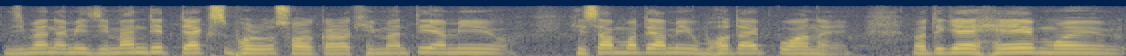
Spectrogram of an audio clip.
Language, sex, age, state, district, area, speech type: Assamese, male, 18-30, Assam, Golaghat, urban, spontaneous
